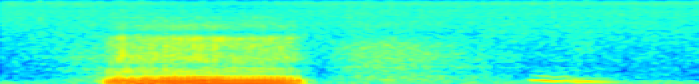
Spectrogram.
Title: #snoring #snoringasmr #sleepnoises #snoringsleepingsoundeffect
